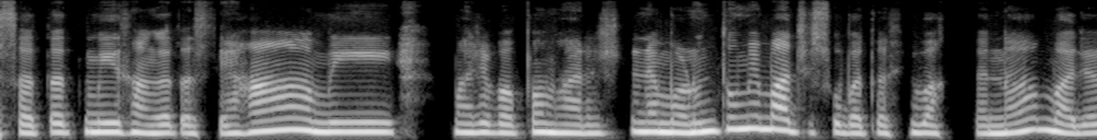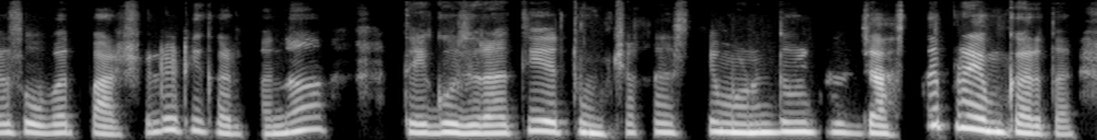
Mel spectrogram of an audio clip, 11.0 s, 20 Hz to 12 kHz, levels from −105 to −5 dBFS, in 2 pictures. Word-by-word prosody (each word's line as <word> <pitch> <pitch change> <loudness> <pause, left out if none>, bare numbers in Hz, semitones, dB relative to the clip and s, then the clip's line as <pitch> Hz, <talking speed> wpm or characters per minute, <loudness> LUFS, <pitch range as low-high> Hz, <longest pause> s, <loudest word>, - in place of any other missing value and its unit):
सतत 205 +3 -5
मी 225 0 +4
सांगत 200 -2 -2
असते. 190 0 -7
"हां, 250 +7 +2
मी 230 0 +3 0.3
माझे 215 0 0
पापा 205 +1 -2
महाराष्ट्रीयन 200 +1 0
आहे, 225 - +5
म्हणून 215 +2 +5
तुम्ही 295 +1 +3
माझ्यासोबत 215 -8 -2
असे 195 +2 -6
वागता 190 -1 -7
ना. 200 +6 +1
माझ्यासोबत 205 -4 -2
पार्शलिटी 215 +9 -5
करता 180 -2 -7
ना. 255 +7 -1 0.4
ते 210 -1 +1
गुजराती 195 +1 +1
आहे, 240 - +4
तुमच्याकडे 210 +1 -2
असते 210 +3 -5
म्हणून 215 -1 +5
तुम्ही 230 0 +4
त 215 - -2
जास्त 190 - -1
प्रेम 285 -8 +5
करताय." 180 -5 -1
210 Hz, 170 wpm, -23 LUFS, 195-230 Hz, 0.4 s, आहे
